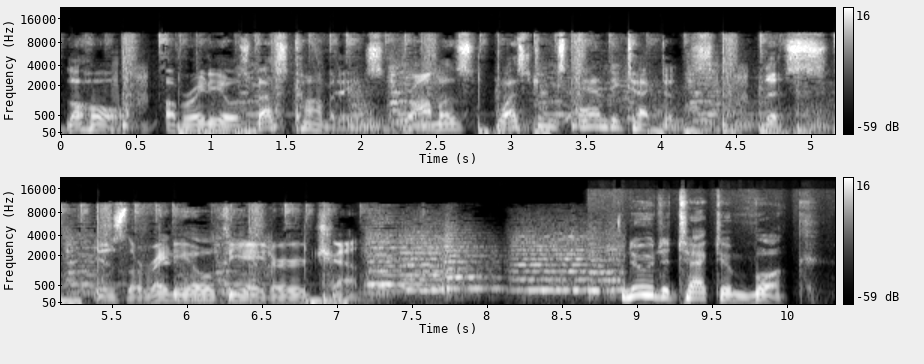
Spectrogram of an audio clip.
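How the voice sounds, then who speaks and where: A man's voice: fairly low pitch, big pitch swings, unhurried. An American man reading a scripted promotional announcement for radio programs. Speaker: channel announcer. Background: loud music.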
